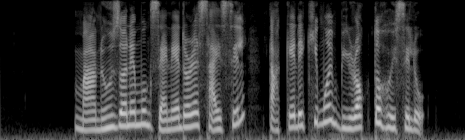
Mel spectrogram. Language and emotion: Assamese, disgusted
